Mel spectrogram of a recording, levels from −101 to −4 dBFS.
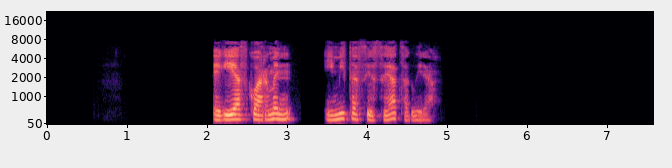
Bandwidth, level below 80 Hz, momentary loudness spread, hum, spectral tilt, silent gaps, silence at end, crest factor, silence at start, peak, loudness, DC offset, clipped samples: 7.8 kHz; -66 dBFS; 17 LU; none; -5 dB/octave; 3.17-3.47 s; 2.75 s; 24 dB; 2.1 s; -4 dBFS; -24 LUFS; under 0.1%; under 0.1%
